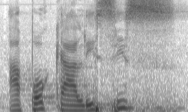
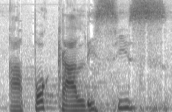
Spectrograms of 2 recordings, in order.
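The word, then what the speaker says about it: ἀποκάλυψις: da palavra grega que em grego se pronuncia apocalipes apocalipes em grego e ficou em português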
